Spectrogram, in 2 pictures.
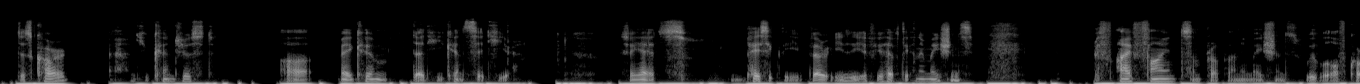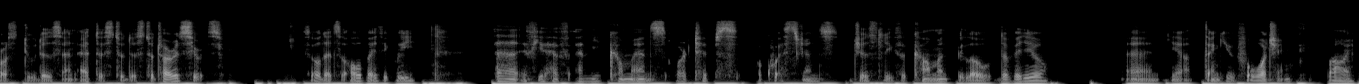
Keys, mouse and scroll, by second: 1.4 click, 3.2 right click, 3.3 a, 3.8 w, 5.0 right click, 5.2-7.1 typing, 6.4 right click, 8.2 a, 11.7 click, 16.5 F10, 18.7 click, 23.4 click.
